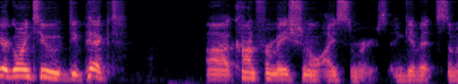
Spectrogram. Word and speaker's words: conformational: like the details conf it's conformational isomer not confirmational isomer okay so i did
